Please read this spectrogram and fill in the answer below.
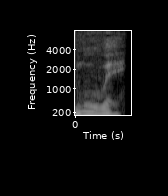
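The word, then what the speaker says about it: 無: and philosophy of life in Korean stomachless and Wu are homonyms both pronounced as Mu this clever word play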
